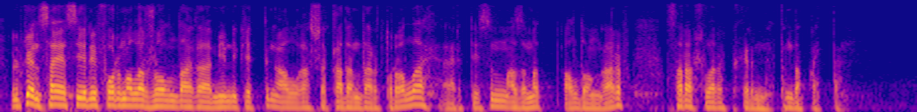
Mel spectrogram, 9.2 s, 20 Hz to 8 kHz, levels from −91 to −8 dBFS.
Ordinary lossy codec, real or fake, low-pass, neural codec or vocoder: Opus, 16 kbps; real; 7.2 kHz; none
